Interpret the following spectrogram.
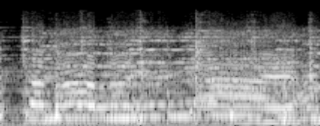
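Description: Indian devotional folk music playing as an instrumental passage. A melody line bends up and down over held low notes, with light percussion strokes.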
